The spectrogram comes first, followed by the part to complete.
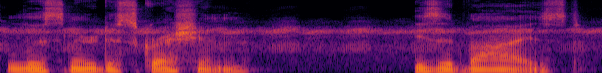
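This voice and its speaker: A man's voice: lowish voice, steady tone, measured pace, slight background noise, rough recording. A man narrating a scripted horror story in a folksy, ominous storyteller's manner. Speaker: narrator of horror audio drama.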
